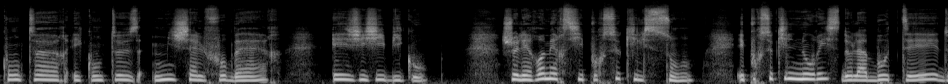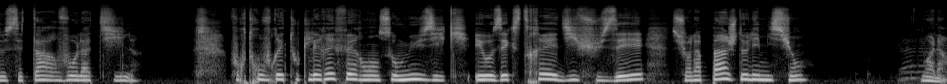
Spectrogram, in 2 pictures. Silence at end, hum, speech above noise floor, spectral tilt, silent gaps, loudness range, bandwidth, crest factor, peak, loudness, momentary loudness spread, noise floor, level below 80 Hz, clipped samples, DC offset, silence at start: 0 s; none; 39 dB; -4.5 dB/octave; none; 4 LU; 17.5 kHz; 18 dB; -4 dBFS; -21 LUFS; 12 LU; -60 dBFS; -50 dBFS; under 0.1%; under 0.1%; 0.05 s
